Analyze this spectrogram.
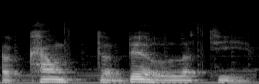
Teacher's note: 3 times in the same word. Every other syllable is a schwa. · If you take the word accountability, it has 3 schwas in it.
